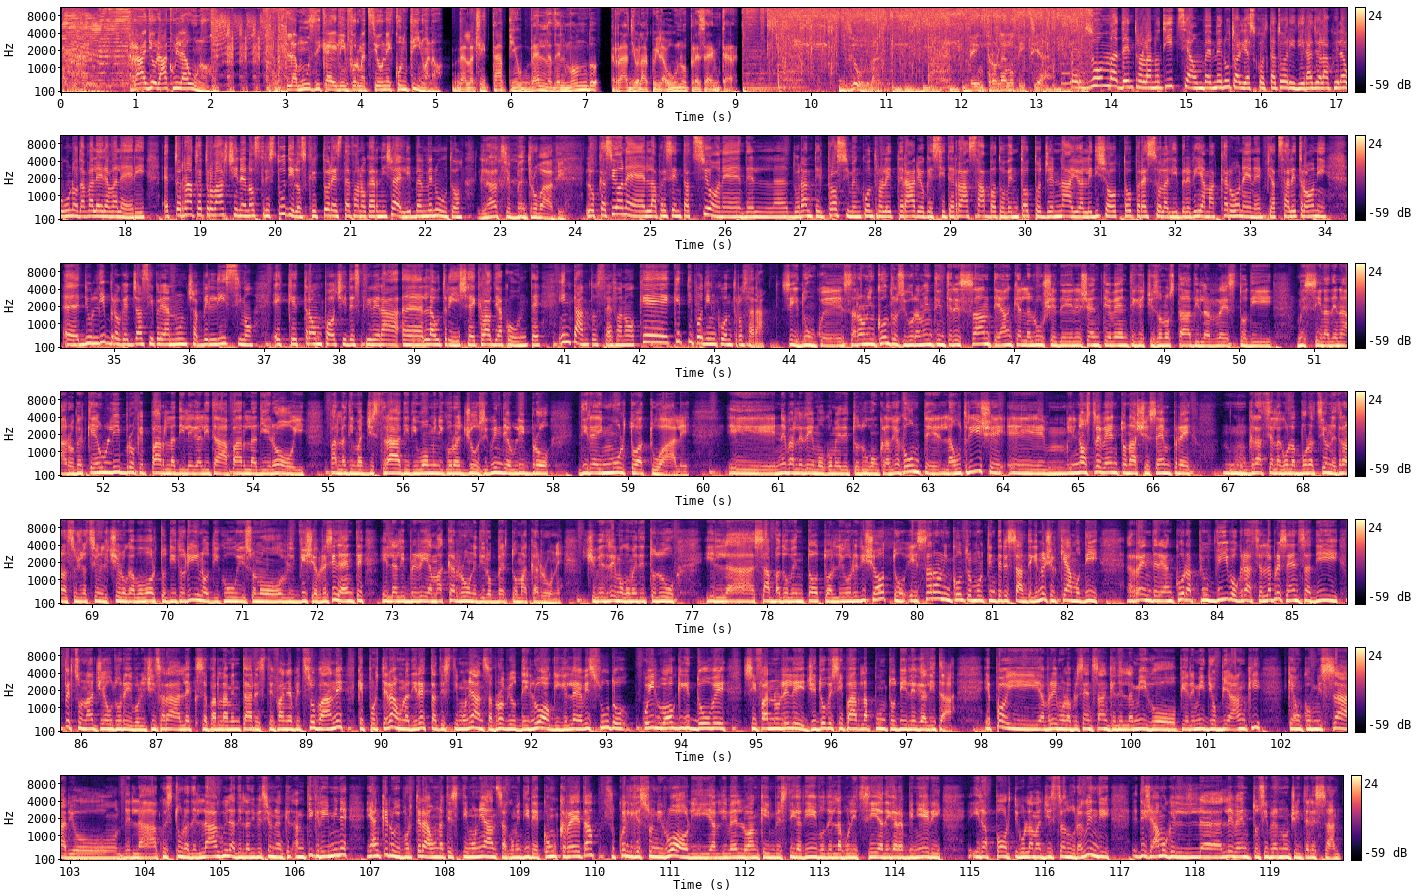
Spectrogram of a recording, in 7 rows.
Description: L’AQUILA – Sono stati ospiti negli studi di Radio L’Aquila 1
